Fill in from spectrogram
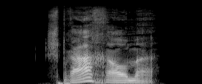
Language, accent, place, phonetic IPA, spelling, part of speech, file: German, Germany, Berlin, [ˈʃpʁaːxˌʁaʊ̯mə], Sprachraume, noun, De-Sprachraume.ogg
- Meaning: dative of Sprachraum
